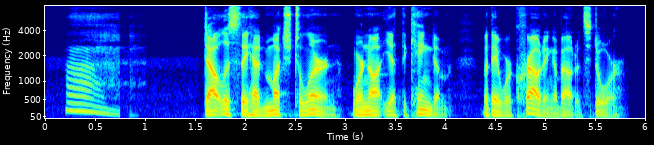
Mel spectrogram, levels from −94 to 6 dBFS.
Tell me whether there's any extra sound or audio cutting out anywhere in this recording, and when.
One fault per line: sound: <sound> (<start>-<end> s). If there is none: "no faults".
sound: sigh (0.2-1.0 s)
